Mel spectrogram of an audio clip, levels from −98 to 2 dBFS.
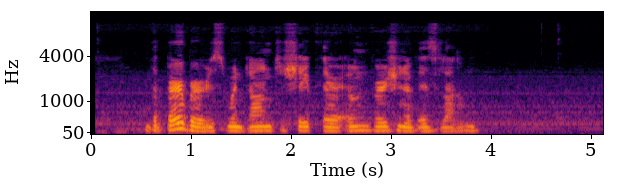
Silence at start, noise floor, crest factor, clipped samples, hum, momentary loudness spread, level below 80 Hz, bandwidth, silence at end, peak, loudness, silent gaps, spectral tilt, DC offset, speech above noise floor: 0.1 s; -54 dBFS; 22 dB; under 0.1%; none; 14 LU; -58 dBFS; 11 kHz; 1.25 s; -4 dBFS; -26 LUFS; none; -7.5 dB/octave; under 0.1%; 29 dB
